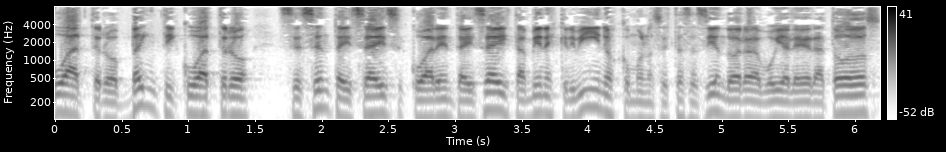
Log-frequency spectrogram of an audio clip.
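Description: Very slow speech in an Argentine accent, with ordinary pitch variation. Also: man, medium pitch for a man, hardly any pauses. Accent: Rioplatense Argentine Spanish. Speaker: radio host. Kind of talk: morning radio show. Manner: animated.

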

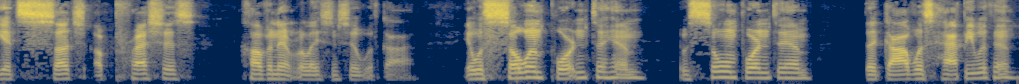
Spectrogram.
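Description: With a Chicago accent, a man speaks at a moderate pace and fairly high pitch, with ordinary pitch variation and a dry, close sound with no echo. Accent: Chicago-area American. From Chicago south suburbs, US Midwest. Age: 30s. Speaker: pastor. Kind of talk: casual chat. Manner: repetitive, halting restarts.

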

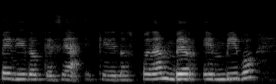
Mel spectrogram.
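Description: A woman at a high pitch with fairly even intonation and a fairly slow pace. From Mexico City. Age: 30s. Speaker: podcast co-host, parent. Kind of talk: casual chat.

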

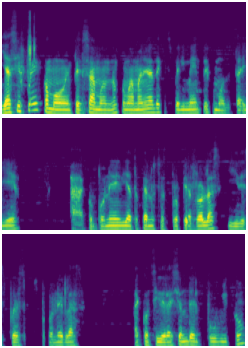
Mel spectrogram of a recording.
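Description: Speaking with a Mexican accent, a man has a fairly low pitch. He keeps a moderate pace and fairly even intonation. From Mexico. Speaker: reggae drummer. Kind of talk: interview. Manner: halting.

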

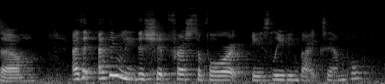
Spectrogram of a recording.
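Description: Over noticeable background noise, a woman talks at a moderate pace in a fairly high pitch with lively intonation. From Hong Kong. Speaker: business executive. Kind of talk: interview. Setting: office.

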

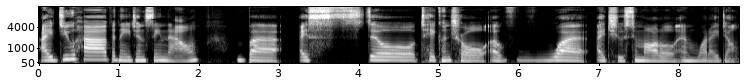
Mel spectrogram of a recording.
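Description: With a Southern California accent, a woman speaks at a very slow pace, her pitch medium and her intonation fairly even. The sound is dry and close with no echo, on a very clean recording with a silent background. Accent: Valley girl. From Los Angeles (San Fernando Valley). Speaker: model and personal trainer. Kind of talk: casual chat.

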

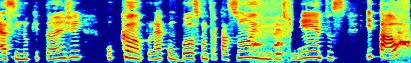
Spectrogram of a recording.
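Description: The woman's voice sits high in pitch at a moderate pace. The sound is dry and close, with no echo. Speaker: history student and streamer. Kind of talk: casual chat.

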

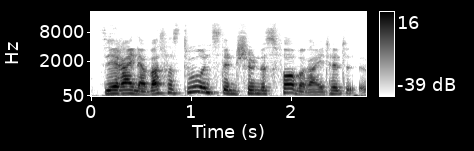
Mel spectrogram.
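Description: This man has an ordinary speaking voice with a fairly high pitch. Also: very clean recording, silent background. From Germany. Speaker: podcast co-host. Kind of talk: casual chat.

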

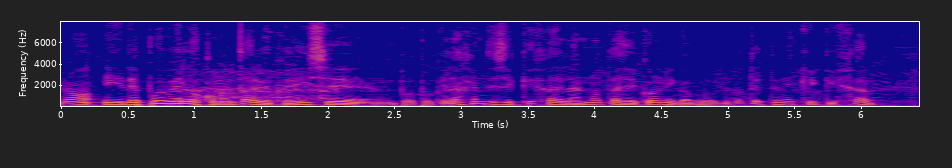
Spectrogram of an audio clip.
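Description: An unremarkable speaking voice from a man, fairly high in pitch, quick-paced, with lively intonation. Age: 30s. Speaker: podcast co-host. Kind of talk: casual chat.

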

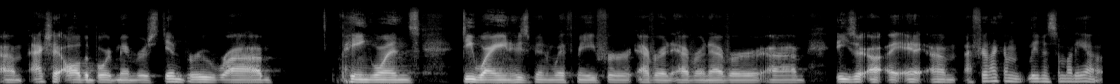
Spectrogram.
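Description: In a dry, close recording with no echo, very clean and with a silent background, a man with an unremarkable speaking voice talks at a fairly low pitch with fairly even intonation. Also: moderate pace. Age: 40s. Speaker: online gaming league founder. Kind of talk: casual chat.

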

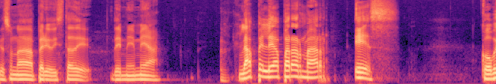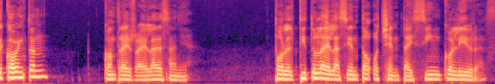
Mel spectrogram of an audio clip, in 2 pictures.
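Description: A man speaks very slowly, with long and frequent pauses, at a medium pitch and with lively intonation. His tone is dark and mellow, and the sound is dry and close with no echo. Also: very clean recording, silent background. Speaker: MMA podcast co-host. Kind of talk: casual chat.

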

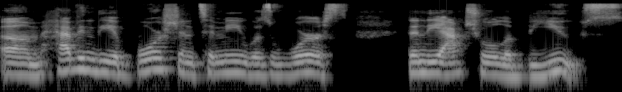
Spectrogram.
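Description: An ordinary speaking voice from a woman with an American accent, fairly low in pitch, at a fairly slow pace with ordinary pitch variation. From New York City, the Bronx. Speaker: actress and author. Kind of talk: interview.

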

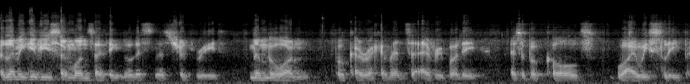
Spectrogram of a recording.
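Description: This man's speech rushes by very fast. Background noise is noticeable throughout. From northern England. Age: 30s. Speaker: aerospace engineer and amateur triathlete. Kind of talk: casual interview.

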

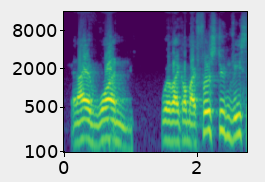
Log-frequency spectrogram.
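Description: A man's fairly high-pitched voice with an American accent, a dark, mellow tone and ordinary pitch variation. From US Northeast, outside New York. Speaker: stock market analyst. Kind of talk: casual chat.

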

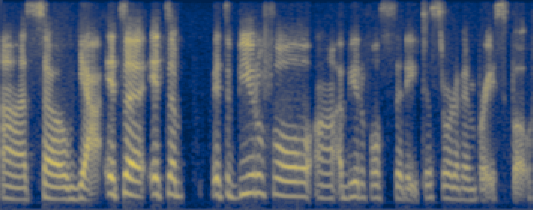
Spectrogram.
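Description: A woman with an American accent talks at a moderate pace in a plain, everyday voice. Her loudness swings widely while her pitch varies in an ordinary way. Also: medium pitch for a woman. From US Midwest, northeastern Kansas. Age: 20s. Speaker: TV host and former rodeo athlete. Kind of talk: casual interview.

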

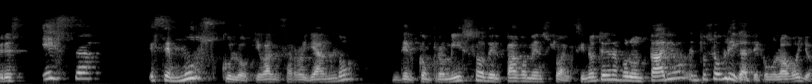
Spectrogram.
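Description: Pitch leaps across a very wide range as the words come at a fairly quick pace. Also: man. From Chile. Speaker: real estate investment business partner. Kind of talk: live stream conversation.

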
